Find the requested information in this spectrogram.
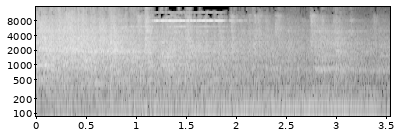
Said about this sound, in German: Zwar gelingt es ihm noch, das Fahrzeug zu bremsen, leider kann er jedoch nicht verhindern, dass sie an der Leitplanke entlangschlittern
